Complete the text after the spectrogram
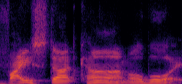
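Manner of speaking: usual speaking voice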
